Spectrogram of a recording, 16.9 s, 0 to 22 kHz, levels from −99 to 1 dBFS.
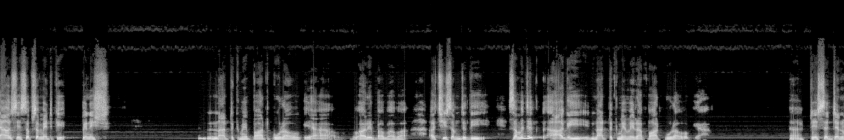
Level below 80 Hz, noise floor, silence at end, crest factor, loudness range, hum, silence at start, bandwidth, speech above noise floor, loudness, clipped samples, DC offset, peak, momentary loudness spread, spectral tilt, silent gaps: -64 dBFS; -64 dBFS; 0 s; 18 dB; 5 LU; none; 0 s; 14.5 kHz; 48 dB; -16 LUFS; under 0.1%; under 0.1%; 0 dBFS; 12 LU; -4 dB/octave; none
